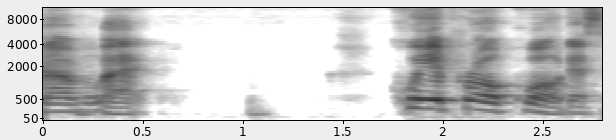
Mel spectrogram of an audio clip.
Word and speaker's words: quid pro quo: Quid pro quo.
